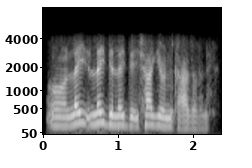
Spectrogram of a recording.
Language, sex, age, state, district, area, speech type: Manipuri, male, 18-30, Manipur, Churachandpur, rural, conversation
